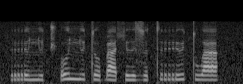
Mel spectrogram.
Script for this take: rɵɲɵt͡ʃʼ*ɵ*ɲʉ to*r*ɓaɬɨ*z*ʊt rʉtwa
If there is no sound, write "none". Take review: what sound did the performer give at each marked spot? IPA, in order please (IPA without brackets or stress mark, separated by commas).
o, none, z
